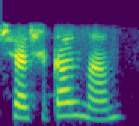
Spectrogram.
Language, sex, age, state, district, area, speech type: Punjabi, female, 18-30, Punjab, Pathankot, rural, conversation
